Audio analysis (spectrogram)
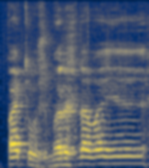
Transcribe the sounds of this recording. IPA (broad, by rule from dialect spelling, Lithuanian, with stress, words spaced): ˈpɑːtʲɪ ʊʒʲˈmʲɪrʒdɐʋɐ ɪ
